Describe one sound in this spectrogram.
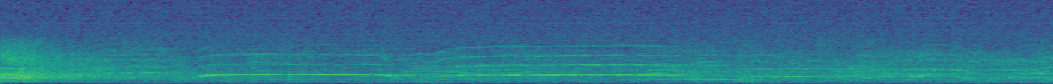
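A marching band plays long held notes outdoors.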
